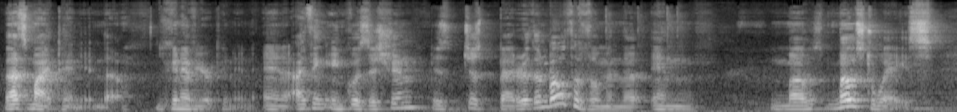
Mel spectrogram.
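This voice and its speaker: A man's voice: medium pitch, animated, fairly quick, a little hiss or hum. Opinionated male gamer in a roomy space. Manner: opinionated, sweary, emphatic. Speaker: host of a game roleplay series. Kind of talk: casual gaming commentary. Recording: roomy sound with faint game music.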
